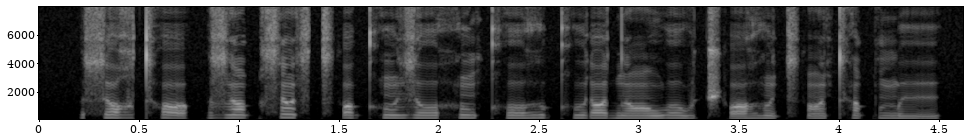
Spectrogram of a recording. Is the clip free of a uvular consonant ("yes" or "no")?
no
